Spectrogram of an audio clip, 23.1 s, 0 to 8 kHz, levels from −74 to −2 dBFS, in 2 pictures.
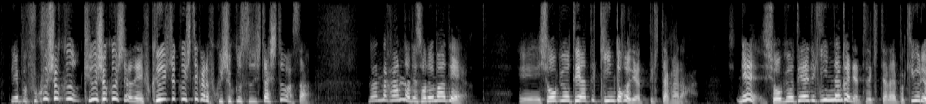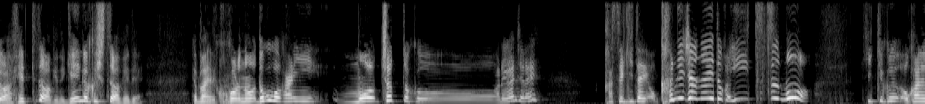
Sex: male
